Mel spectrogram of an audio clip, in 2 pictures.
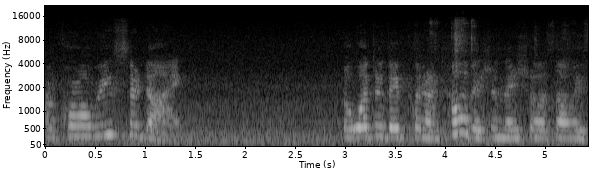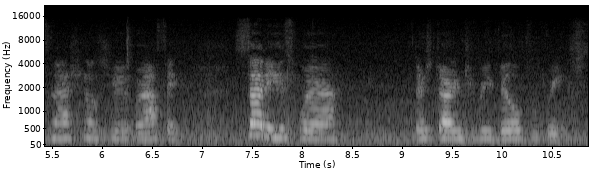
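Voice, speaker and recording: A woman with a fairly high pitch and lively intonation speaks at a moderate pace with long, frequent pauses, over noticeable background noise and audible room echo. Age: 60s. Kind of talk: panel talk.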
